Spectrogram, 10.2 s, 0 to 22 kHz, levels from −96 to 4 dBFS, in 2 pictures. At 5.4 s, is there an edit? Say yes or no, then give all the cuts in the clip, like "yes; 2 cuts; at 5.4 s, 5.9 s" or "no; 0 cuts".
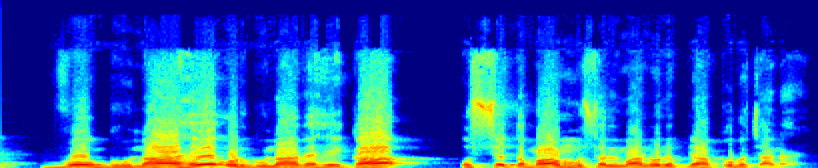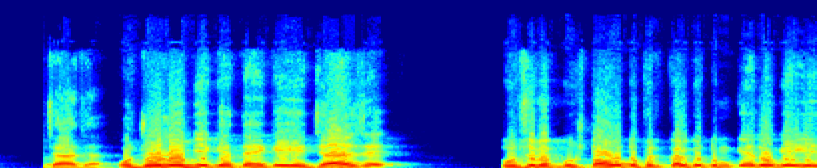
yes; 1 cut; at 5.4 s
